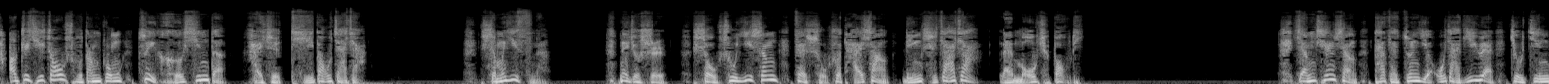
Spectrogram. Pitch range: 115-150 Hz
